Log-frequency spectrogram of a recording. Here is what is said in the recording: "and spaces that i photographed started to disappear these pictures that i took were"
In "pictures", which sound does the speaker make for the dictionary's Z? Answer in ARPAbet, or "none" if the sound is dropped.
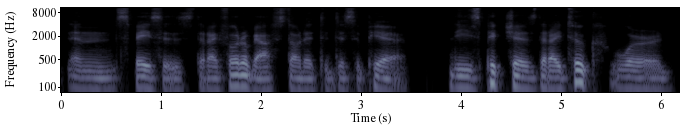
Z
